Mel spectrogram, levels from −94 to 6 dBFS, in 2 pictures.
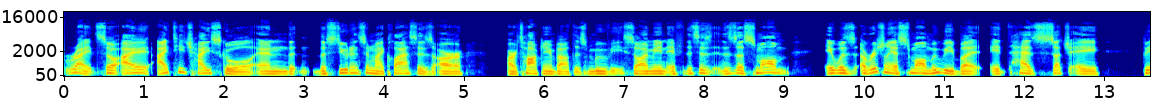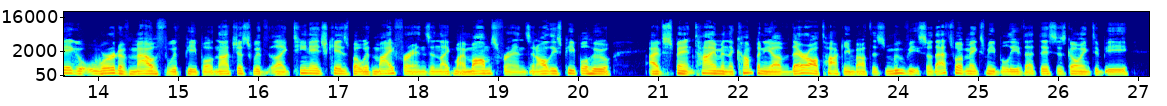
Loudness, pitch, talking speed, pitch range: -26 LUFS, 115 Hz, 205 wpm, 110-135 Hz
